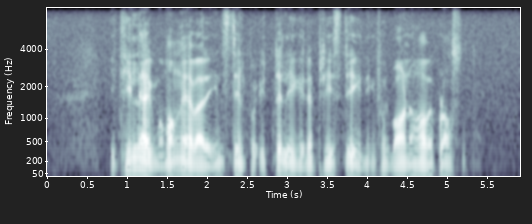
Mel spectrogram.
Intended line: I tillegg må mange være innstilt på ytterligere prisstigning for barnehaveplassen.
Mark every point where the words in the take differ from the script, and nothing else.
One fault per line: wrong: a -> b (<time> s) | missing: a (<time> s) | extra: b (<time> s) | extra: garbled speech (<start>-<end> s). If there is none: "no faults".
no faults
